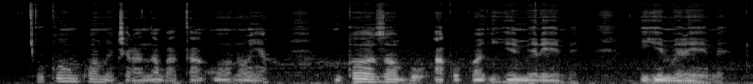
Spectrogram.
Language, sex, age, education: Igbo, male, 30-45, tertiary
